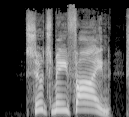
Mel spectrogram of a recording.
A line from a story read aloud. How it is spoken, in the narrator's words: shouted Zaphod back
